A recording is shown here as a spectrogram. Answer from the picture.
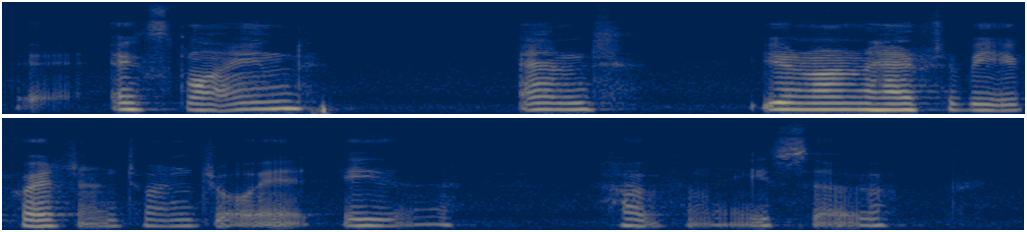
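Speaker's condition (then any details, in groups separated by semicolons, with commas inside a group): Friedreich's ataxia; cannot speak if quiet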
